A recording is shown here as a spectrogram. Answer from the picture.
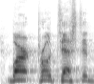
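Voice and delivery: usual speaking voice

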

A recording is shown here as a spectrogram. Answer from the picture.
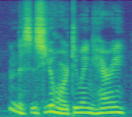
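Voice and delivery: bitter reproach to a friend. A narrator's reading. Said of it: "said the painter bitterly".

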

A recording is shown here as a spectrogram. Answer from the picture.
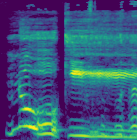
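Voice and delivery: mock cry, name held long; Miko. Miko answers his brother across continents, hammed-up call. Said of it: "And then Miko goes".

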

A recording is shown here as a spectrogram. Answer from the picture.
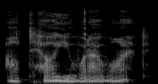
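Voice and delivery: soft gravelly menace. Retold or imitated. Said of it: "heard a gravelly voice say".

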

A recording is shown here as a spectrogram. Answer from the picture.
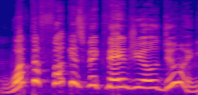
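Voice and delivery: high, loud mock outburst of disbelief; outraged quote. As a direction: imitate an exasperated player exploding. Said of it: "Two is like".

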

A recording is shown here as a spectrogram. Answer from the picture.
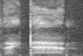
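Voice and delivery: soft unvoiced whisper, retelling the son; hushed in the dark, breath only; a small boy's whisper at night. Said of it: "and he whispered".

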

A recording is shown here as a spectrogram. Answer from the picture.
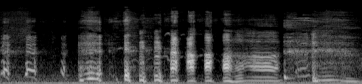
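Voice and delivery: long, helpless laugh; laughter. Real, not acted. Host joking about the friend's draft night, long laughing fit. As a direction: laugh hard at your own joke.

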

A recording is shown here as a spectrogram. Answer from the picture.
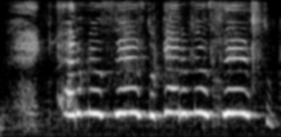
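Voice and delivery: very high, loud whining monkey cry; hammed-up squeaky monkey wail. A narrator's reading. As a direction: sob like a small monkey who lost everything. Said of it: "gemendo e chorando".

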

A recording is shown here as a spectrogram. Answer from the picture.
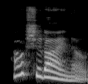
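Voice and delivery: high, irritable retort; snappish. A narrator's reading. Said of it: "snapped the farmer".

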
